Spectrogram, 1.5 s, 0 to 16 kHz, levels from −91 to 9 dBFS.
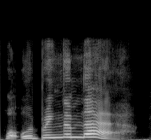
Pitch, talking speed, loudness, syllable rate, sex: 270 Hz, 200 wpm, -15 LUFS, 5.0 syllables/s, female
